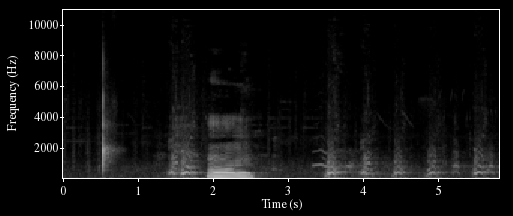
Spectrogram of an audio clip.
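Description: A wounded dog in Dragon Age: Origins gives a sharp yelp, then a drawn-out whine, then a run of short yips and whimpers, close and fairly quiet.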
